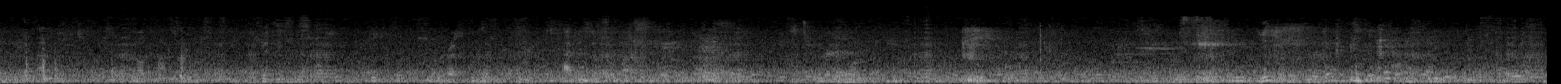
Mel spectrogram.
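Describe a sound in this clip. Many voices murmur in a large echoing room.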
